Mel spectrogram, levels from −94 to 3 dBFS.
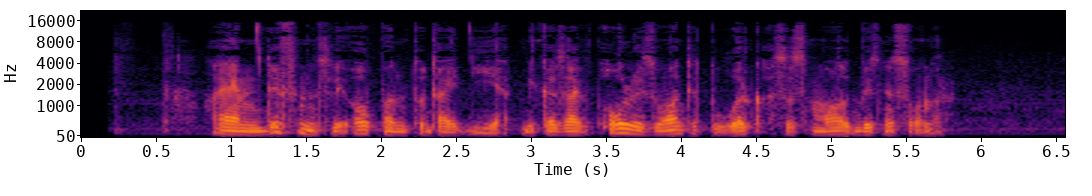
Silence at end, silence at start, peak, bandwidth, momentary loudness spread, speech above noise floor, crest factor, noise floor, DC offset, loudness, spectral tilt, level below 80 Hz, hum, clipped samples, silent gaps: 0.8 s; 0.55 s; -10 dBFS; 15.5 kHz; 10 LU; 35 dB; 20 dB; -64 dBFS; under 0.1%; -30 LUFS; -6.5 dB/octave; -74 dBFS; none; under 0.1%; none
